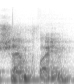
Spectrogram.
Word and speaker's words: Champlain: logo change, the Lake Champlain, however you want to pronounce it, because I don't know, Lapras. So it's Lake Champlain.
